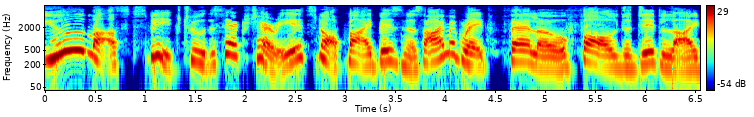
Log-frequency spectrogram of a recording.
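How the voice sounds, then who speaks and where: This female-sounding voice is a put-on character voice, fairly high in pitch, delivered at a moderate pace with hardly any pauses. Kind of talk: refined, affected. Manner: haughty, dismissive.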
